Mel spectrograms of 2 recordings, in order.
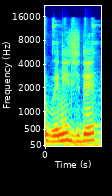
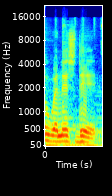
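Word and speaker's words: Wednesday: आ गया है सही प्रोनाउंसिएशन है वेडनेसडे और गलत है वेडनेसडे।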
